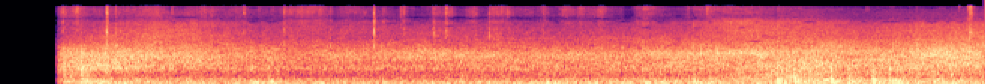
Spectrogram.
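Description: Steady rushing outdoor background noise with a low rumble underneath, starting suddenly about half a second in.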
